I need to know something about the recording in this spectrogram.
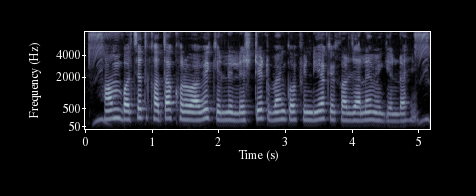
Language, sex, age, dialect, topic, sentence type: Magahi, male, 25-30, Western, banking, statement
